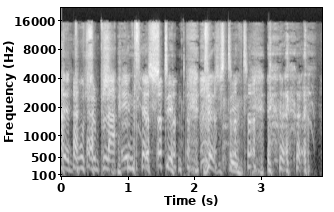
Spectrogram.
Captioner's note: laughing; coughs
